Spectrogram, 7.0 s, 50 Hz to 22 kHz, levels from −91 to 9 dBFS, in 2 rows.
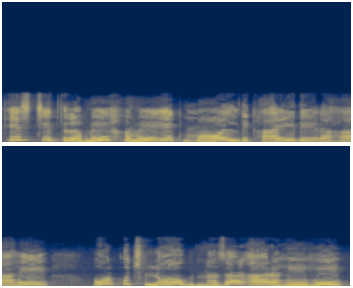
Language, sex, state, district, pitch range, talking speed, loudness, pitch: Hindi, female, Madhya Pradesh, Bhopal, 345-395 Hz, 145 wpm, -11 LUFS, 370 Hz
